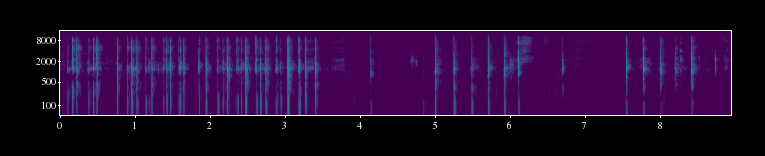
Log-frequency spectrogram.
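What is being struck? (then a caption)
Small flat cardboard package with plastic blister. A small, flat false eyelash package made of cardboard with a plastic blister is tapped with long nails, giving quick, dry, typing-like clicks. The taps come in a dense run for the first three and a half seconds, then thin out into sparser clicks with short pauses. Each click is bright with a mid-range body and dies away almost instantly.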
